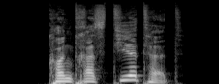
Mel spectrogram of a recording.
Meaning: inflection of kontrastieren: 1. second-person plural preterite 2. second-person plural subjunctive II
- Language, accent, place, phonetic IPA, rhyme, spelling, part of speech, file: German, Germany, Berlin, [kɔntʁasˈtiːɐ̯tət], -iːɐ̯tət, kontrastiertet, verb, De-kontrastiertet.ogg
